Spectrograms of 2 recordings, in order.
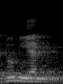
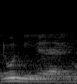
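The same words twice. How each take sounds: First: The word ends with an added n sound. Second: The word ends in a plain vowel, no n. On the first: The speaker calls it wrong. "لا تقل فمن كانت هجرته إلى دنيا" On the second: The speaker calls it right. "لأنها غير مصروفة"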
